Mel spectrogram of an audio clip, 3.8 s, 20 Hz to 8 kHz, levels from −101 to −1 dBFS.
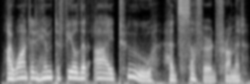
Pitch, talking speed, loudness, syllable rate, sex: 135 Hz, 190 wpm, -18 LUFS, 4.6 syllables/s, male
